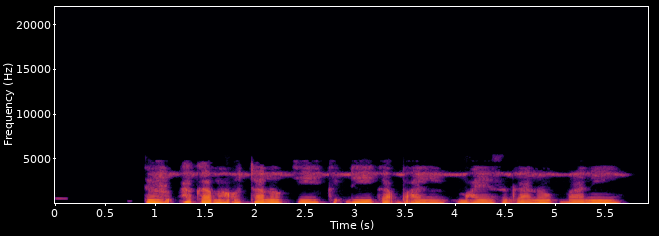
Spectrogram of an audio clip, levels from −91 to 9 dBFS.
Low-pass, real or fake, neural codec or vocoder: 5.4 kHz; fake; codec, 16 kHz in and 24 kHz out, 1 kbps, XY-Tokenizer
